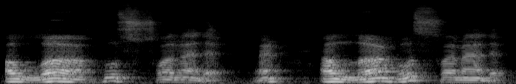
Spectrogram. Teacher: bila kita wakaf, kita gunakan hukum qalqalah kubra, kita sukunkan huruf dal itu, jadi bunyinya Allahus samad.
